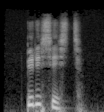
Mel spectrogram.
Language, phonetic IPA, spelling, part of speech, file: Russian, [pʲɪrʲɪˈsʲesʲtʲ], пересесть, verb, Ru-пересесть.ogg
- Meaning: 1. to change seats, to move one's seat 2. to change (trains, buses, etc.)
